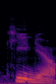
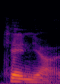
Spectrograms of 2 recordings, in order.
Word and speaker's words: Kenya: Later, very much later, the title was changed to the Kenya, or Kenya, as it is correctly pronounced in the vernacular, Armored Car Regiment, and that's what it remained known as, KACR.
